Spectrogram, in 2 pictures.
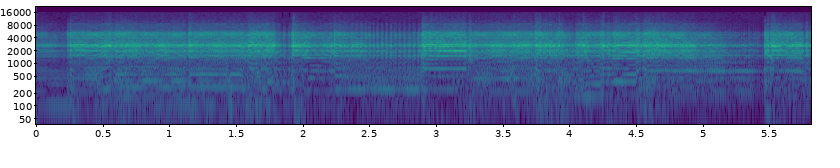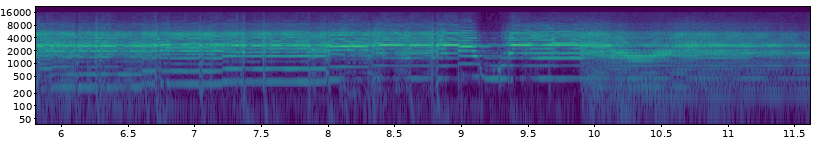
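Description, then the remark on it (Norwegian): A fuzz guitar solo with a cracked, nasal, buzzing tone, weaving loud sustained and bending notes continuously over dense backing with only brief dips, running on through the rest of the song, even after the song has ended. “helt sånn sinnssyk sånn fussgitarsolo som bare ligger og lirer av gårde gjennom resten av låten”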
